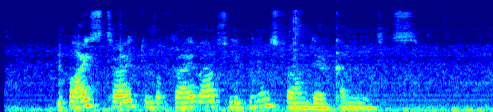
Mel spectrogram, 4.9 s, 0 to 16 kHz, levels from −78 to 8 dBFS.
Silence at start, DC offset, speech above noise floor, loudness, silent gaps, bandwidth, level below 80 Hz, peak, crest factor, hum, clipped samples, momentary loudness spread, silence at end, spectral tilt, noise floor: 0.05 s; under 0.1%; 21 dB; -25 LUFS; none; 11.5 kHz; -42 dBFS; -6 dBFS; 18 dB; none; under 0.1%; 18 LU; 0 s; -7.5 dB/octave; -45 dBFS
